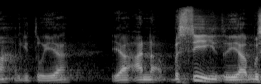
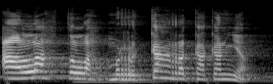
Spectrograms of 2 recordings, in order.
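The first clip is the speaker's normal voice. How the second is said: Joseph's proclamation; 9 semitones higher, 9 dB louder than usual. Acted. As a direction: proclaim it like a forgiving ruler. Quoting Joseph's words to brothers.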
